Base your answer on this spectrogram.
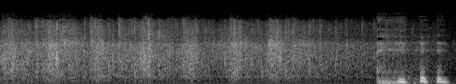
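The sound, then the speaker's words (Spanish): A crowd applauds with dense, steady clapping for nearly four seconds, then the clapping gives way to a man's voice speaking at the end. “Esos aplausos que sugieren, por favor, una más.”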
